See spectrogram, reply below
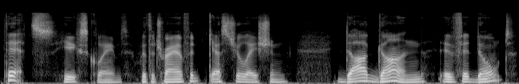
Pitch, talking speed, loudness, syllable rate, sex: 125 Hz, 140 wpm, -17 LUFS, 4.6 syllables/s, male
